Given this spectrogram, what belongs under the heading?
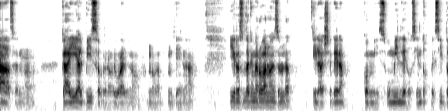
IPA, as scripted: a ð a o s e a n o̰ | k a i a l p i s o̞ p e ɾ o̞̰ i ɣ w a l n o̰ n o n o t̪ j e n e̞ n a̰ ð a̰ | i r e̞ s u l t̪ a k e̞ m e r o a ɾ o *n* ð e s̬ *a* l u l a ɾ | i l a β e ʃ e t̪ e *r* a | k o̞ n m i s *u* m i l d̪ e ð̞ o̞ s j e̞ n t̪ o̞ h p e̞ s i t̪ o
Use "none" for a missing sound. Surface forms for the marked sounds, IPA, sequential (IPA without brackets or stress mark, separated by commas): n, e, ɾ, u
